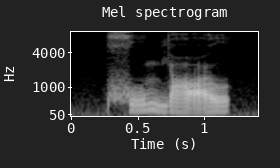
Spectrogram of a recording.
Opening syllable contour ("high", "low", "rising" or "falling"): rising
